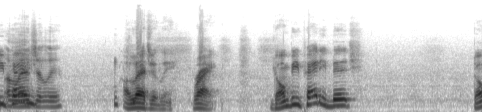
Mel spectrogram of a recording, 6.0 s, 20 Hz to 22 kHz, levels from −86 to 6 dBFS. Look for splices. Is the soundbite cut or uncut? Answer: uncut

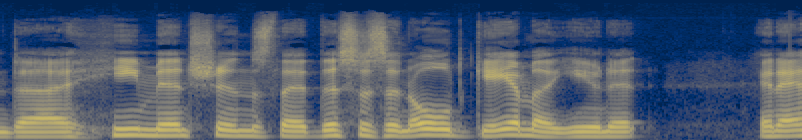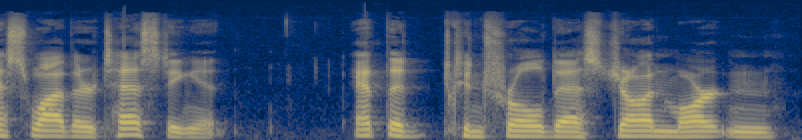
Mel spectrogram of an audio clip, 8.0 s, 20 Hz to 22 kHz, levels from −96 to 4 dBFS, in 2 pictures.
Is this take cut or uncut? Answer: uncut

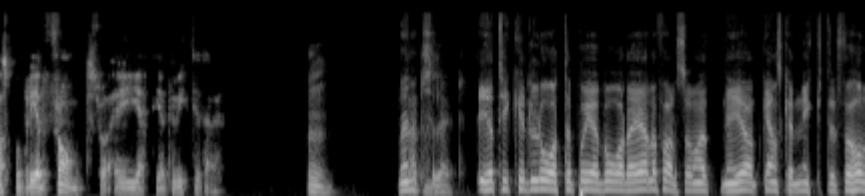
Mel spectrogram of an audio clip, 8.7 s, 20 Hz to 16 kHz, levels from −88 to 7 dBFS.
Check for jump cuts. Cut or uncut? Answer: uncut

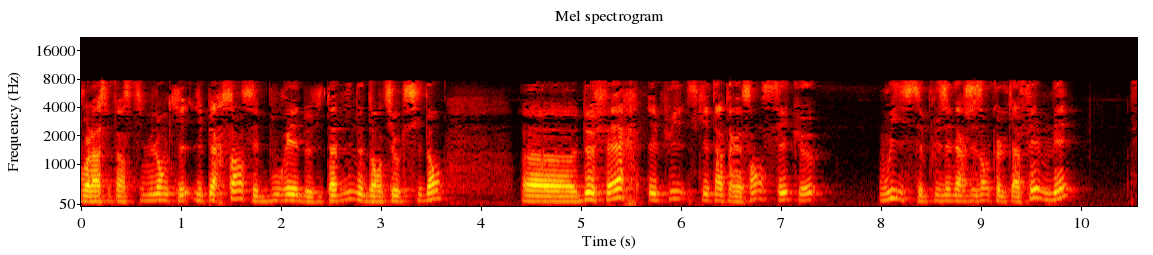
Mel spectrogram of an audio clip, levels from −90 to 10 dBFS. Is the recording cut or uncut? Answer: uncut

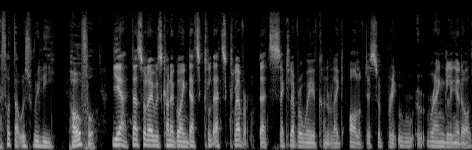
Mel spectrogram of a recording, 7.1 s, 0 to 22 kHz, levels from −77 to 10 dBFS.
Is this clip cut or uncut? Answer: cut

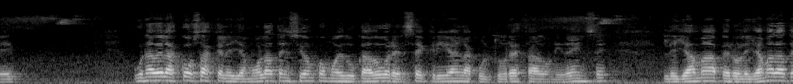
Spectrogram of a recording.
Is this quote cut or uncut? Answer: uncut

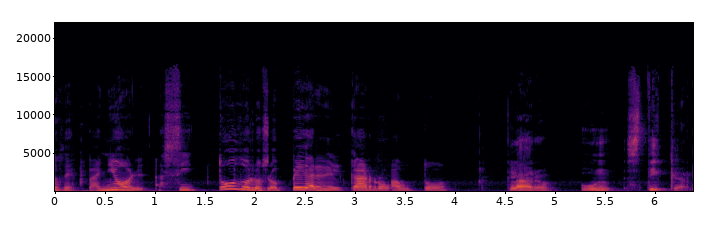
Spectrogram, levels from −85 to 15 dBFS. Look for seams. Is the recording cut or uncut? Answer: cut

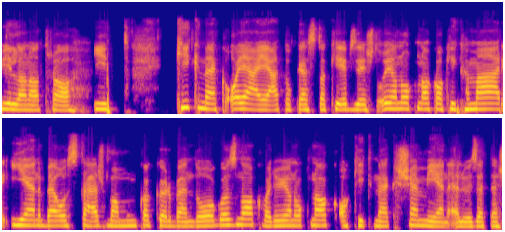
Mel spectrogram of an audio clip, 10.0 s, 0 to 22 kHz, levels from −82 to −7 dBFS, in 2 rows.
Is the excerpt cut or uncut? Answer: uncut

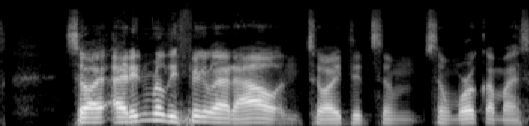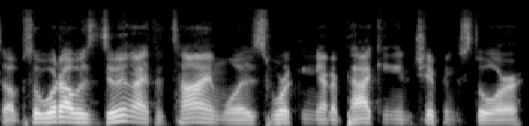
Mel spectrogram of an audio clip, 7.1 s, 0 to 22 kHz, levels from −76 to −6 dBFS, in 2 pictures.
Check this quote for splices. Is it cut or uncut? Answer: uncut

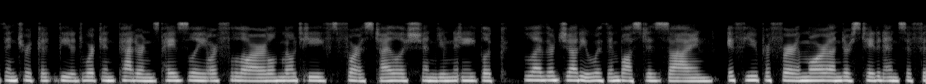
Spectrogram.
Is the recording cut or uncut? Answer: cut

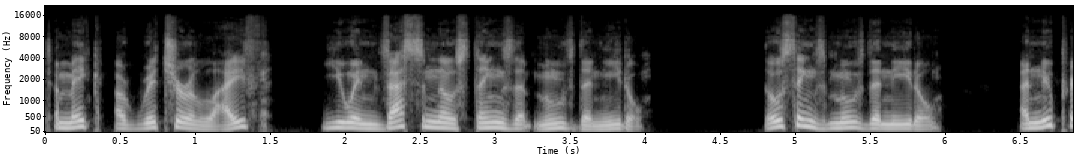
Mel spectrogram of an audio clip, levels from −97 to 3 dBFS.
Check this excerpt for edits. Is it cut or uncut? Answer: uncut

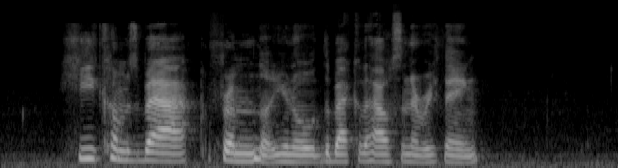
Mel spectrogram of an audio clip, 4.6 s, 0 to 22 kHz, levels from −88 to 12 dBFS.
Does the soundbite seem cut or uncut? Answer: uncut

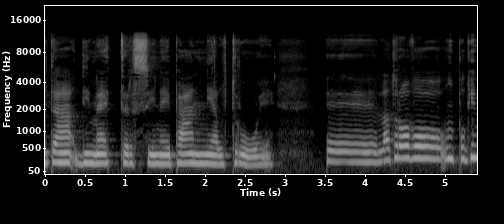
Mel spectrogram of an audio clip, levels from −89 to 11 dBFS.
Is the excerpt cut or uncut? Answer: uncut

